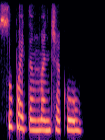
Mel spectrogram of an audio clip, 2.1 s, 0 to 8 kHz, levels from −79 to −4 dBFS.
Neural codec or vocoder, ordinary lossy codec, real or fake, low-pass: none; Opus, 32 kbps; real; 7.2 kHz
